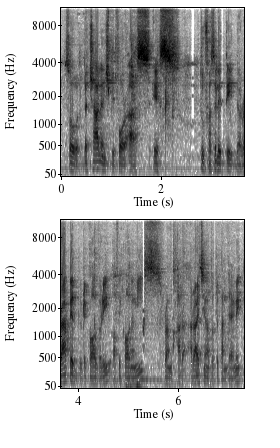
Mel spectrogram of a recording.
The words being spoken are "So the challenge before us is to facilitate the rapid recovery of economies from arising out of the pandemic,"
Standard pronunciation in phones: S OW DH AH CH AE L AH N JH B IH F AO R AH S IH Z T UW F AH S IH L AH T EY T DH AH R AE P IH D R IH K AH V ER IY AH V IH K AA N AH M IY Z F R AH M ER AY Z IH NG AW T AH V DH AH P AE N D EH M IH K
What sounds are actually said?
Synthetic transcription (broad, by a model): S OW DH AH CH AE L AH N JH B IH F AO R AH S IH S T UW F AH S IH L AH T EY T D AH R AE P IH D R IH K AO V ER IY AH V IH K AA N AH M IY S F R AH M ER AY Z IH NG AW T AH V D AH P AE N D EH M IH K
